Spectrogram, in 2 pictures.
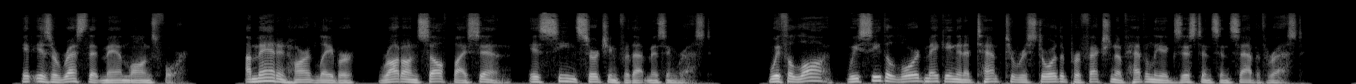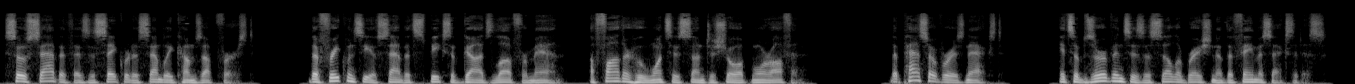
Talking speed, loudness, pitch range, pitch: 195 wpm, -25 LUFS, 90-120 Hz, 100 Hz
